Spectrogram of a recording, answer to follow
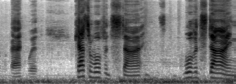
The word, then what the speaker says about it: Wolfenstein: back with Castle Wolfenstein Wolfenstein that's how it's actually pronounced now I have um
